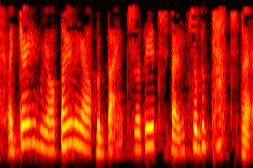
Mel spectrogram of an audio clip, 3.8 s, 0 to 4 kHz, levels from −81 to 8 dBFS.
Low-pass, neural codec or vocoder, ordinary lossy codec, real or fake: 3.6 kHz; autoencoder, 22.05 kHz, a latent of 192 numbers a frame, VITS, trained on one speaker; MP3, 16 kbps; fake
